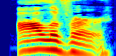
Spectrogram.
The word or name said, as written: oliver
